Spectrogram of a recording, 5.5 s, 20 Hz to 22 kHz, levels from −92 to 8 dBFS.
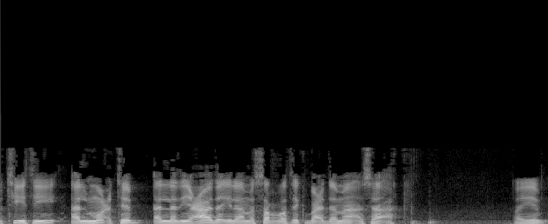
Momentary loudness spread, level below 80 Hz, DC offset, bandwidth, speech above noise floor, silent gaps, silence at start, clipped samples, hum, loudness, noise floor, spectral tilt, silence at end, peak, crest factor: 8 LU; -56 dBFS; under 0.1%; 7.8 kHz; 35 dB; none; 0 s; under 0.1%; none; -21 LUFS; -56 dBFS; -7 dB/octave; 0 s; -4 dBFS; 18 dB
